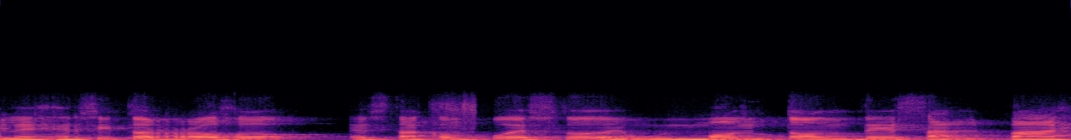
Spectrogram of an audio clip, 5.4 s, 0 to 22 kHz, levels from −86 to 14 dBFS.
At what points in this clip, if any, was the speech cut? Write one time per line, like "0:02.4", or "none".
none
